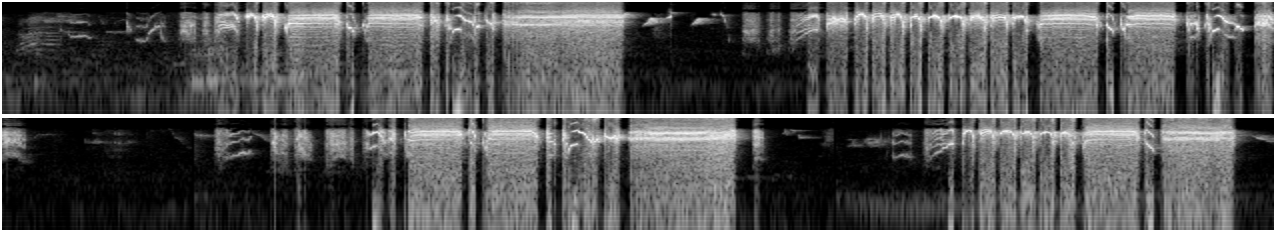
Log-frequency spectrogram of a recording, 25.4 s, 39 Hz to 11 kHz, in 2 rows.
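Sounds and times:
manyar weaver lure call song: 0.4 - 25.4.

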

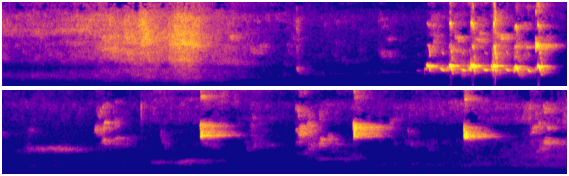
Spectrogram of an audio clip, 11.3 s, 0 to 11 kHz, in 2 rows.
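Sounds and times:
bulbul thin high chirps: 3.9 - 9.6, 10.3 - 11.2
bulbul chattering: 4.2 - 5.6.

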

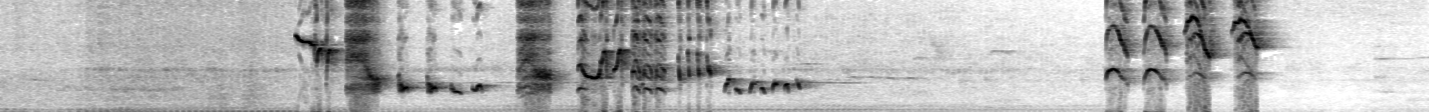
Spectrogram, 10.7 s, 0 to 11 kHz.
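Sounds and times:
Orange-headed thrush singing vigorously in Ngeplong song style: 2.2 - 7.7, 8.3 - 9.7.

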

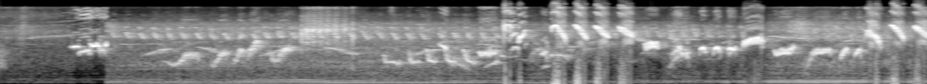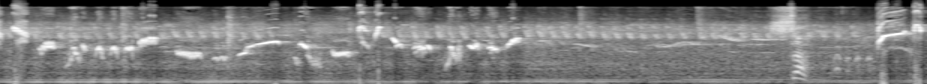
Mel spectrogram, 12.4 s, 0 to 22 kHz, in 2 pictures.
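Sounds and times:
Aceh white-rumped shama singing a fast varied song: 0.6 - 12.3.

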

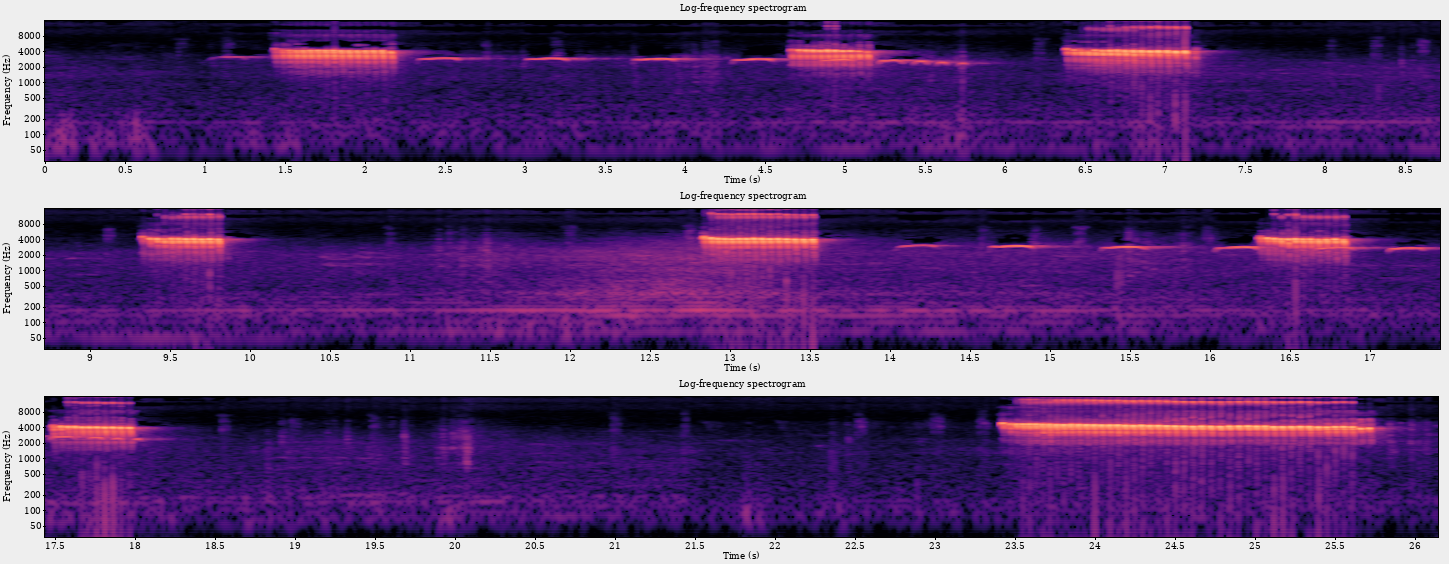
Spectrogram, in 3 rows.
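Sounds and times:
prinia buzzy rattling call bursts: 1.4 - 5.6, 6.2 - 7.4, 8.0 - 10.1, 10.8 - 20.2, 22.4 - 26.1.

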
